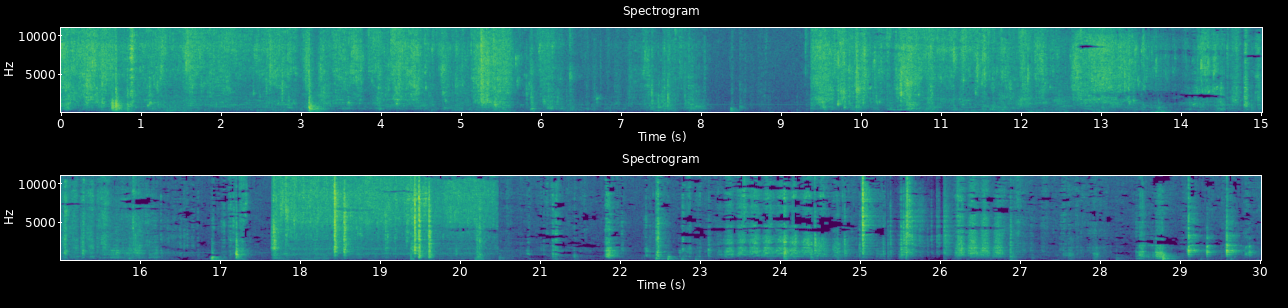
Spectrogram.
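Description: Tap water running into a kitchen sink while clear plastic refrigerator drawers are scrubbed and rinsed. In the second half the water stops, giving way to a cloth rubbing the wet plastic and several sharp knocks as the plastic parts are handled and set down.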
